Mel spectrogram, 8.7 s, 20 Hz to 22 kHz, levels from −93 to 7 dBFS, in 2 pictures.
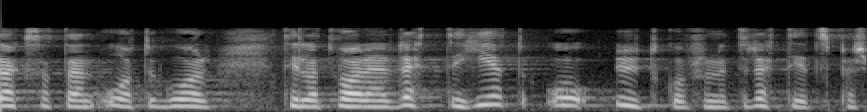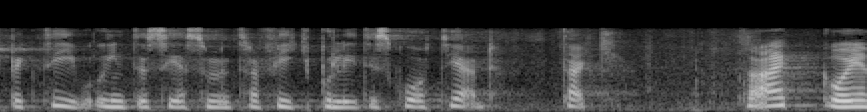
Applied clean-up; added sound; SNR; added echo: none; none; none; none.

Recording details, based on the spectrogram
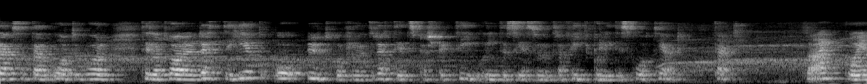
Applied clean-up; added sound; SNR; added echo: none; Crowd / Cheering; 17 dB; reverberation time 0.4 s.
